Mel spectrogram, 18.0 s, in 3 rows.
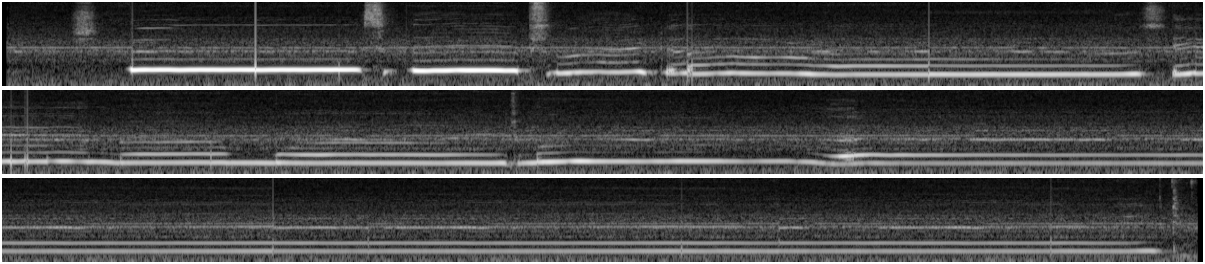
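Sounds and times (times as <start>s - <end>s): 
tenor singing: 0.4s - 18.0s.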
